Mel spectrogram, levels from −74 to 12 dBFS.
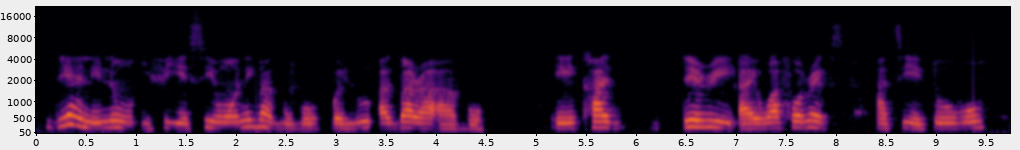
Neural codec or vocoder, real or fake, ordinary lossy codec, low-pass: none; real; none; 19.8 kHz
